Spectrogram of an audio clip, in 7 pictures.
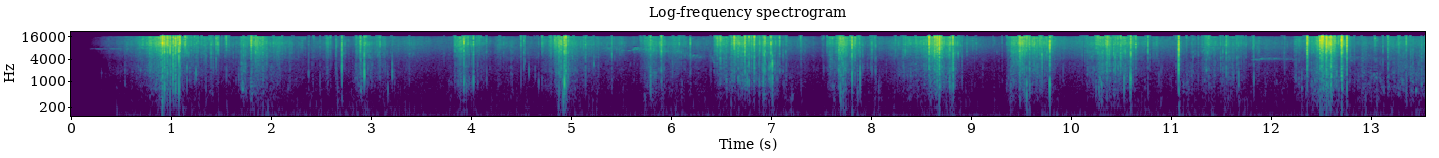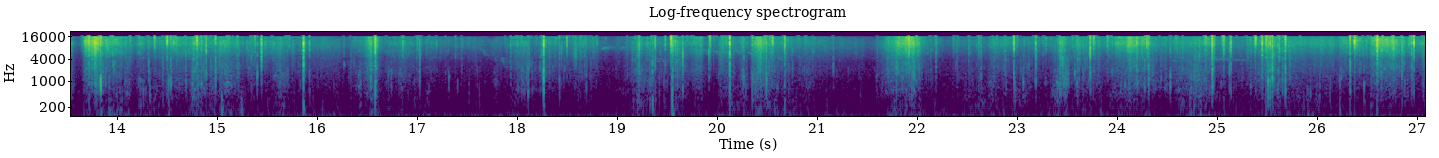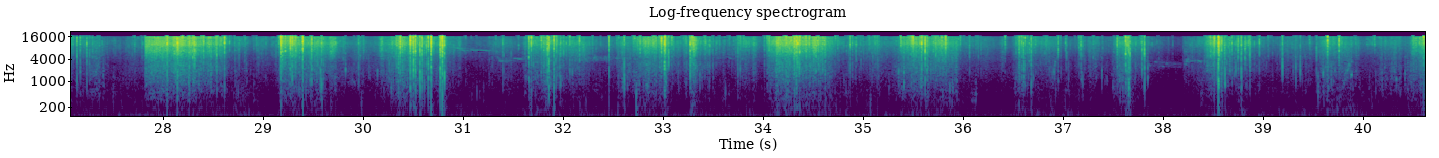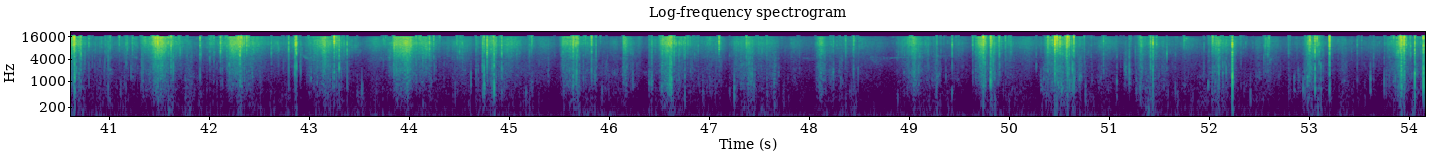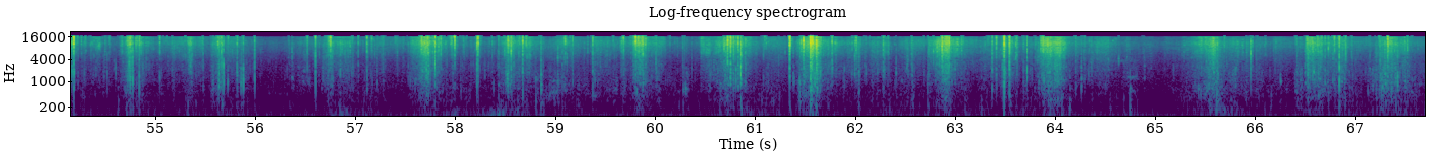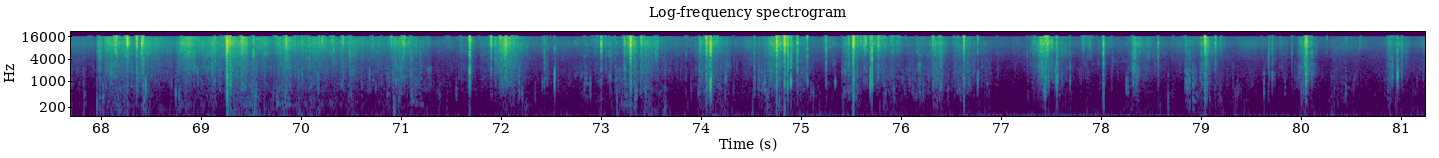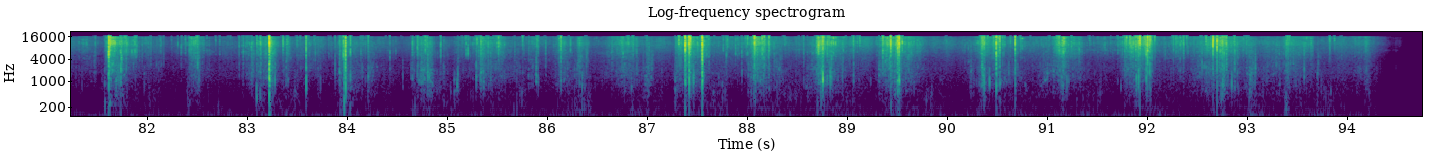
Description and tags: Raw audio of footsteps in twigs, bracken and other dry foliage when straying off of a footpath. The recorder was pointed at my feet, about 1 meter away.
An example of how you might credit is by putting this in the description/credits:
The sound was recorded using a "Zoom H6 (MS) recorder" on 16th February 2018.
